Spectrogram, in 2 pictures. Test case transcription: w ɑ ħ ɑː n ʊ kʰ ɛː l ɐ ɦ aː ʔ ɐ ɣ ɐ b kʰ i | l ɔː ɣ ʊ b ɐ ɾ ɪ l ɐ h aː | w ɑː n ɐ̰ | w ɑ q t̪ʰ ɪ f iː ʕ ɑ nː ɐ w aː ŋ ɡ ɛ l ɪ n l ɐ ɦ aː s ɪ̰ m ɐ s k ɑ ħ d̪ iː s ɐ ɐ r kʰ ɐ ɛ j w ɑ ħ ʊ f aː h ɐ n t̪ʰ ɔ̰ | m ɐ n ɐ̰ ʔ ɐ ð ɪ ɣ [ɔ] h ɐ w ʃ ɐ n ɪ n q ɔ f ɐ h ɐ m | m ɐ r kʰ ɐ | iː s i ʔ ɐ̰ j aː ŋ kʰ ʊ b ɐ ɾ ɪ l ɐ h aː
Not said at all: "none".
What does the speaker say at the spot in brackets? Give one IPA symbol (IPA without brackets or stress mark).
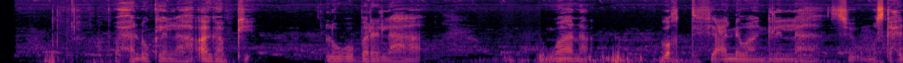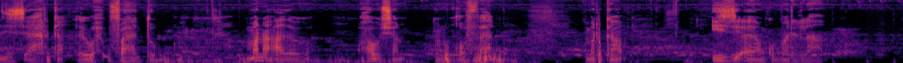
ɔ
